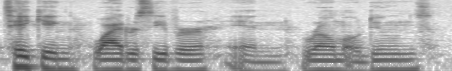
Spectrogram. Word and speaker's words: Odunze: I have them taking wide receiver in Rome Oduns. Or Oduns, how do you say that? Oduns? Odunze. Odunze.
